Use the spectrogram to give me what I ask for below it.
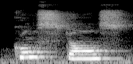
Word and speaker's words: Constance: Ideally, not too many N's in Constance, but if you say Constance, you will be understood. I think it's perfectly fine. For me, they are nasals, the on and the en, Constance.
